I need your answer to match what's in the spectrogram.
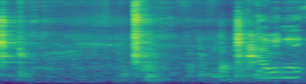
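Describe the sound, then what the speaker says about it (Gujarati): Potatoes being mashed in a pan for bread pakora, irregular metallic clanks and scrapes of a utensil against the pan, close and moderately loud in a quiet kitchen. "જો બટાકાને છે ને હું આવી રીતે જ અંદર મેશ કરી નાખીશ."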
